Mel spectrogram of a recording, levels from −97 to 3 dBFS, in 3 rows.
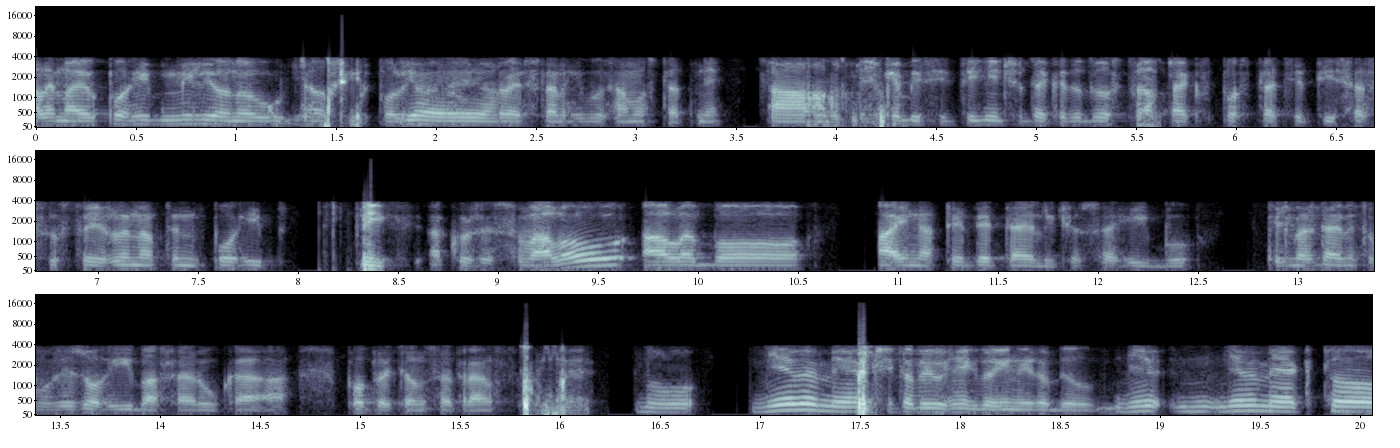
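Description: The whole recording carries the GSM full-rate codec. The speech is confined to roughly 300 Hz to 3.7 kHz. The codec rebuilds the voice from a vocal-tract model and a coarse pulse train. That leaves a plainly buzzy, gravelly roughness, which fits a 13 kbps GSM link.

GSM bit errors break through six times: 1.16–1.67 s, 3.84–4.35 s, 5.48–5.69 s, 8.10–8.43 s, 15.80–16.16 s and 17.48–17.63 s. The third falls between "si ty niečo takéto" and "v podstate". The fifth follows "a popri tom sa". The last comes just before "to by už niekto". Corrupted filter, pitch and gain values reach the decoder. The voice turns into squawks, pops and gargling.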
